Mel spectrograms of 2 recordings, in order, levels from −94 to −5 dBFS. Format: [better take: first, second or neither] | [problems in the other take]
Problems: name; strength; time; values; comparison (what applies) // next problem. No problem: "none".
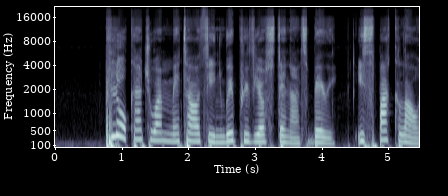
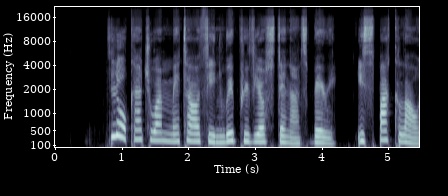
first | noise reduction (neural mask model DeepFilterNet 3)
